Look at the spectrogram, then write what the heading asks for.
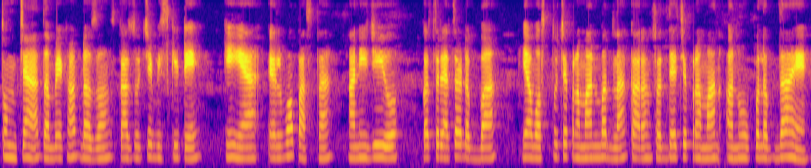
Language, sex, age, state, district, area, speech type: Marathi, female, 45-60, Maharashtra, Akola, urban, read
